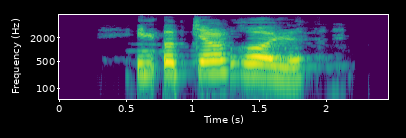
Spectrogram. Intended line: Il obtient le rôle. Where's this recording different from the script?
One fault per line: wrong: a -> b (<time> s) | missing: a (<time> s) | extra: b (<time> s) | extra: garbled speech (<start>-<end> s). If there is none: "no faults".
missing: le (1.3 s)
